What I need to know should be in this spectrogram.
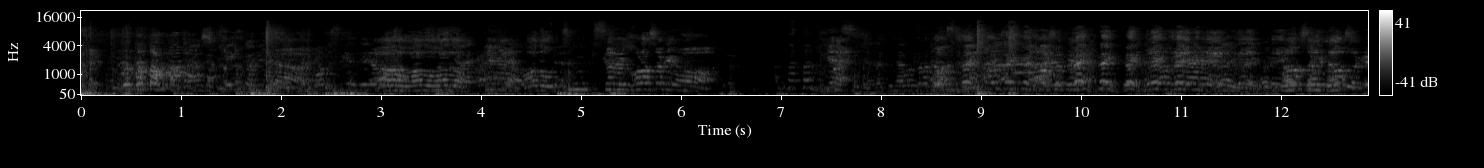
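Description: Boxing gloves thud against pads and bodies.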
